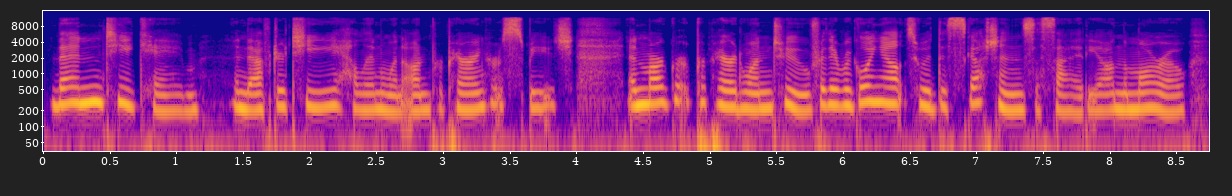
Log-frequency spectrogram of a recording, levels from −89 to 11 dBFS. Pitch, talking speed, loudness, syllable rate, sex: 235 Hz, 200 wpm, -15 LUFS, 5.6 syllables/s, female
